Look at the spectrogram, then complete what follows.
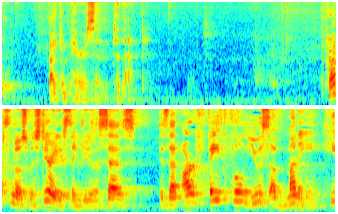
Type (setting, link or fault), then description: setting, large echoing room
